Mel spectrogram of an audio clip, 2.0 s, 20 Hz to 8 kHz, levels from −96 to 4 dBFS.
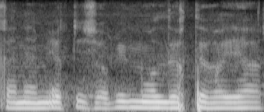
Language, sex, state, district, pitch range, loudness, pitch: Bengali, male, Assam, Hailakandi, 145-155 Hz, -15 LUFS, 145 Hz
